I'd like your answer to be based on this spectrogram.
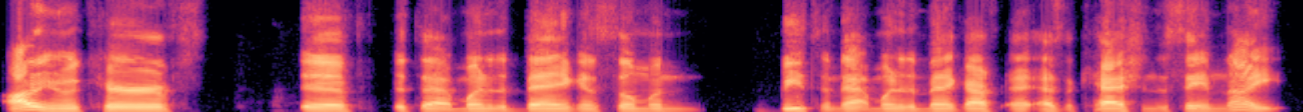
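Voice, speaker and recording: A man's voice: mid-range voice, flat delivery, brisk, fairly bright tone, clean tone, no room sound. A man hosting a casual wrestling talk stream, often stammering and restarting as he thinks aloud, chuckling at his own ideas. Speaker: wrestling show host. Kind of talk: casual livestream chat.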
